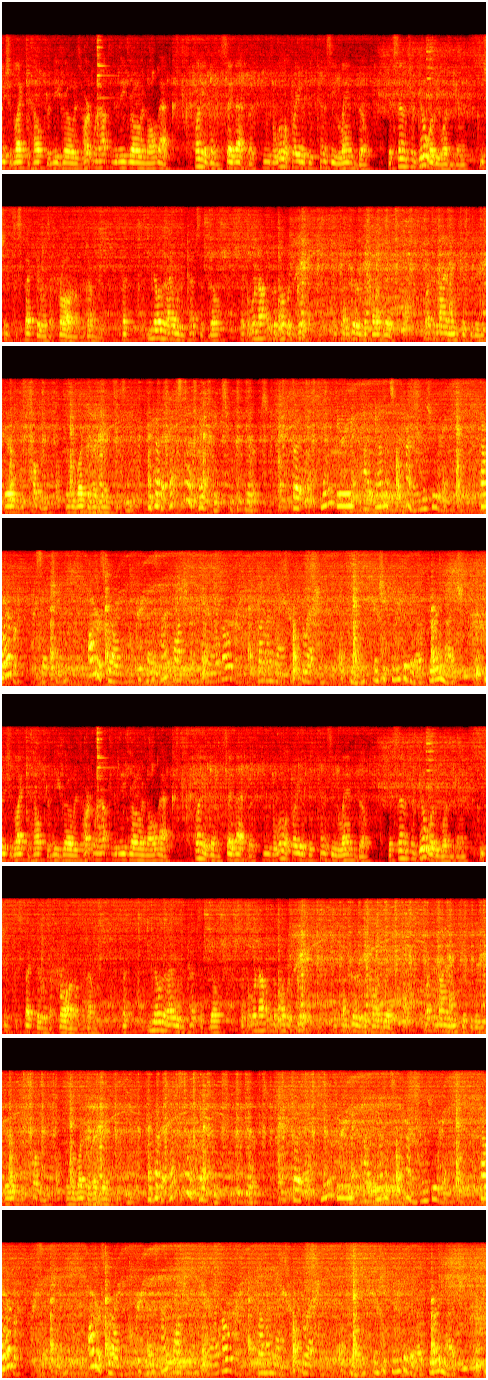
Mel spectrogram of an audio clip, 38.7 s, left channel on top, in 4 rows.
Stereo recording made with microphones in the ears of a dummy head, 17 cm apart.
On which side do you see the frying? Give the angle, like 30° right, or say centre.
30° right.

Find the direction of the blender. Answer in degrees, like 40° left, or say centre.
70° right.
